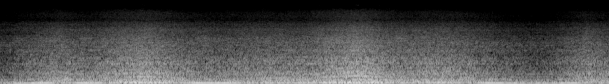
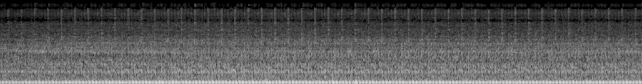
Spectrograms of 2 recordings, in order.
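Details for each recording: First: 2010 Toyota Innova 2KD diesel before repair, check engine light on with P0093, revved with no load: a flat, steady rumble stuck at about 1200 rpm that won't pick up; injectors suspected of sticking and leaking. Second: 2010 Toyota Innova 2KD diesel, first start after combustion chamber cleaning and fuel priming, hard to start and needing a jumped battery: steady, even idle with light regular clatter and no stumble; running normally.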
